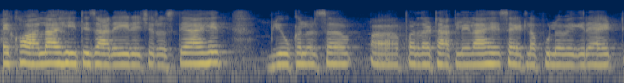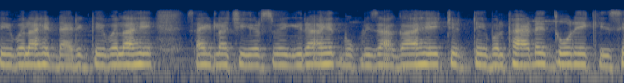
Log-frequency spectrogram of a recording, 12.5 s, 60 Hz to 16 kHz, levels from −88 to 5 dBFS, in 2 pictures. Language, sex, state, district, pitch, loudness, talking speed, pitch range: Marathi, female, Maharashtra, Pune, 215 Hz, -24 LUFS, 175 wpm, 210-220 Hz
